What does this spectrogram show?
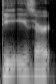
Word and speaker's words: desert: If you place the heavy stress on the first syllable, de ezert, you have created a noun, right?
